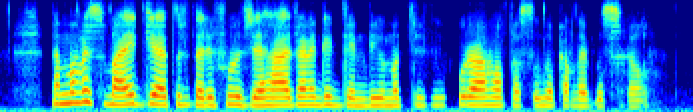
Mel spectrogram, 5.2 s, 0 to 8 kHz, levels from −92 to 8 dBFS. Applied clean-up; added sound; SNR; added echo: neural diffusion model UNIVERSE++.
